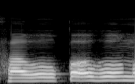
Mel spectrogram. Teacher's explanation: فو واولین ہے، تھوڑا نرمی کے ساتھ آدھی الف کی مقدار کے برابر کھینچ کر پڑھیں۔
